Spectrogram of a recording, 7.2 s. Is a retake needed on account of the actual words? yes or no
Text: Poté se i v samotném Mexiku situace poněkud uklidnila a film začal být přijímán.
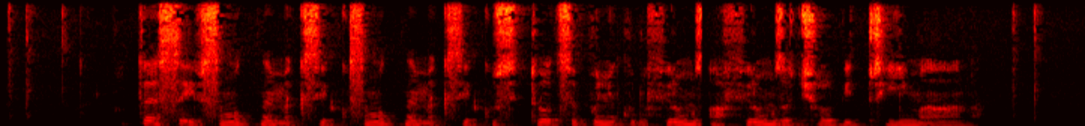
yes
